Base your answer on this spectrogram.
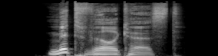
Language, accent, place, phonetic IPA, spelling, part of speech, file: German, Germany, Berlin, [ˈmɪtˌvɪʁkəst], mitwirkest, verb, De-mitwirkest.ogg
- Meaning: second-person singular dependent subjunctive I of mitwirken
